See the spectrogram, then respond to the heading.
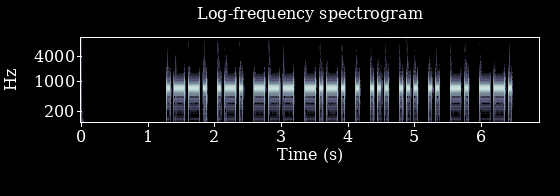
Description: Morse code, heard as a keyed tone, about 22 wpm, 700 Hz. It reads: PROCESSING
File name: practice / 22wpm / 10 Letter Words - First 3 Letters Given - 22wpm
